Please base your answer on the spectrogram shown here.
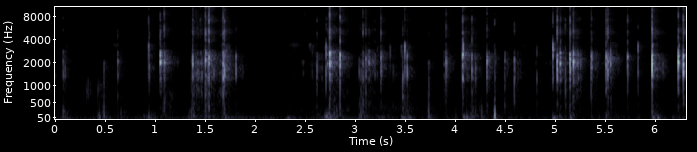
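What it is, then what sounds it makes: Plastic articulated slug toy. A hand-sized rainbow fidget slug made of hard plastic with hollow jointed segments is held in one hand, flexed and tapped with long manicured nails. It makes quick, dry, bright clicks and clattering segment rattles in uneven bursts and single taps, with no ringing after each hit.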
